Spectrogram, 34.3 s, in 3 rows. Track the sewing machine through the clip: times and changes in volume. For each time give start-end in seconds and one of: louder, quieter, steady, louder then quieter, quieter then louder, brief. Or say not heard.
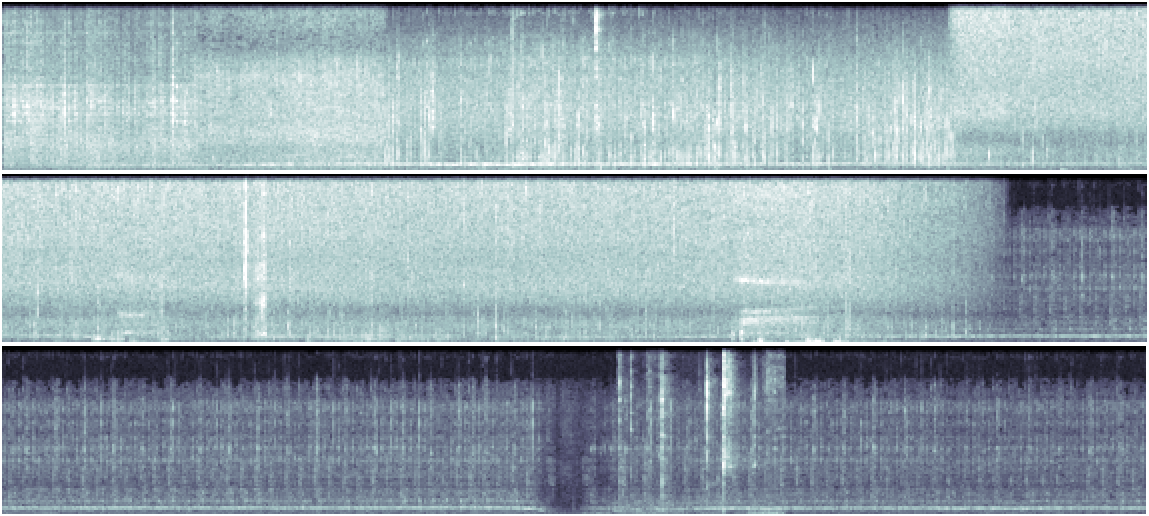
0.2-34.3 quieter.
